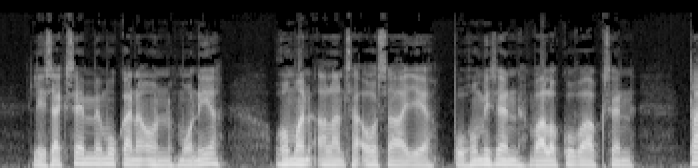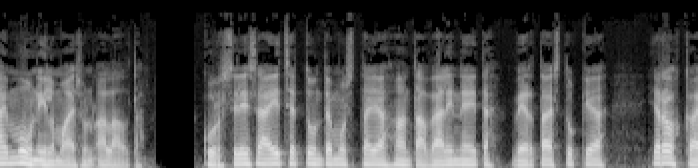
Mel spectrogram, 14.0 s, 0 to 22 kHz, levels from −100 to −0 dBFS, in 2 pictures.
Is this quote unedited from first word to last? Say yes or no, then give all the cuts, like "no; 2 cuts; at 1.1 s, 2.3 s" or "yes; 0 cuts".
yes; 0 cuts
